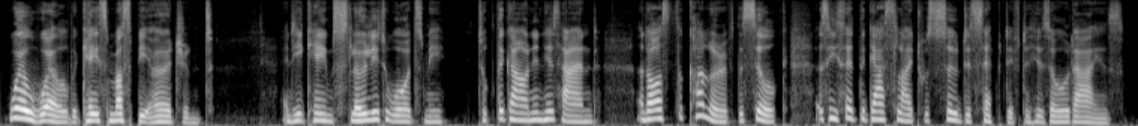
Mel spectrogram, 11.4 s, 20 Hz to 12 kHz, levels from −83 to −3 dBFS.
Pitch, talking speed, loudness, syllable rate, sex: 175 Hz, 205 wpm, -21 LUFS, 4.9 syllables/s, female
